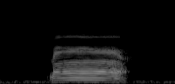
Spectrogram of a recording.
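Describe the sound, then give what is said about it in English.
A cat named Vlad, which had jumped onto a table, lets out a single drawn-out meow, fairly loud, lasting under a second against a quiet low background hum. “Guest appearance from Vlad the cat, dude.”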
